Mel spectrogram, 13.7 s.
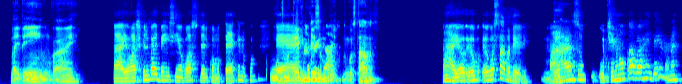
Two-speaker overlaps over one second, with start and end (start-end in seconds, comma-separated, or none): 5.4-6.8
